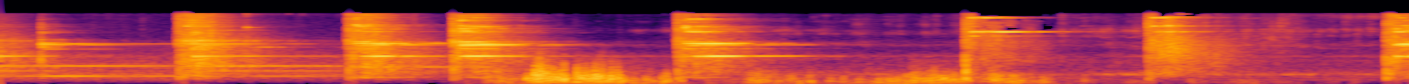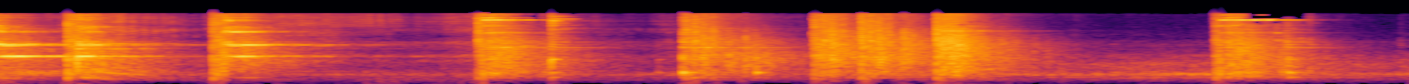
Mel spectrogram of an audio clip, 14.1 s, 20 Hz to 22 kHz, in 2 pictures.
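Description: Suppressed 9mm shots from a SIG MPX carbine with an Octane 9HD suppressor: about fifteen rounds at an irregular pace, some in quick pairs and triples. Most are followed by the clang and ring of a steel plate being hit.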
